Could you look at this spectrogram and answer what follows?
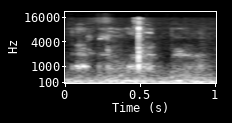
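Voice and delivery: very faint, breath-only whisper; fainter library whisper. Real, not acted. Vlogger repeating where she is, in the faintest whisper. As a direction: let it sink to almost nothing.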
